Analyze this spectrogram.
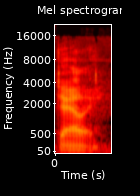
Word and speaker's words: Dally: Is that how you say your last name? Daly? Daly, yeah.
